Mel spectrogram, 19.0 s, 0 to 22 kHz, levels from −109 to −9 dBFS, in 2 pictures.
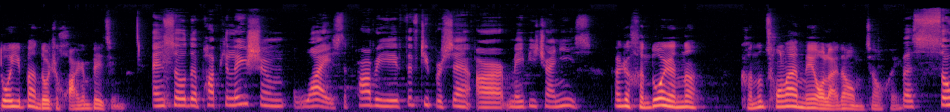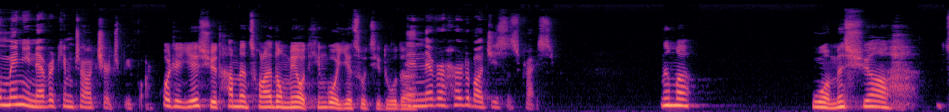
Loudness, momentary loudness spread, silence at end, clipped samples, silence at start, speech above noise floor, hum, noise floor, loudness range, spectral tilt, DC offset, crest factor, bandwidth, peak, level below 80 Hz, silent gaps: -38 LUFS; 13 LU; 0.1 s; under 0.1%; 0 s; 47 dB; none; -84 dBFS; 5 LU; -5.5 dB/octave; under 0.1%; 18 dB; 16 kHz; -20 dBFS; -84 dBFS; none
